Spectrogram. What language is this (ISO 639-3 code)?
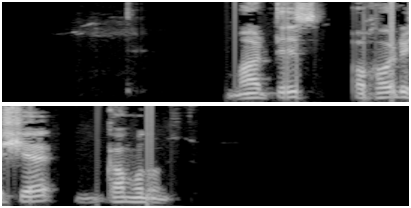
lzz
